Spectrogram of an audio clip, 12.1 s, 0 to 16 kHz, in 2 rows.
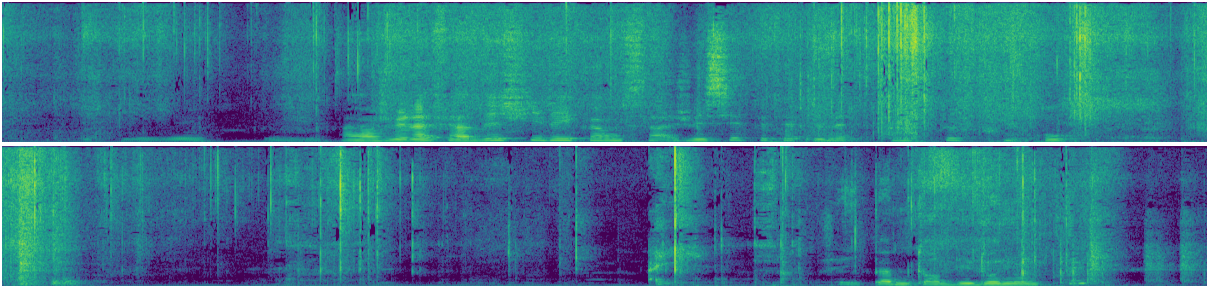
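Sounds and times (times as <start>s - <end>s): plastic film rustling and crinkling: 0.0s - 11.9s.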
